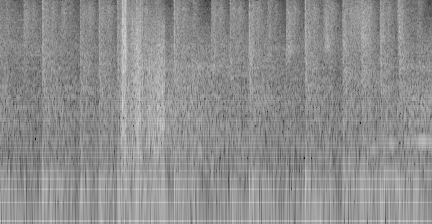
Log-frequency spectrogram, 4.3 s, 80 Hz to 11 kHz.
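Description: A single sharp firing report about a second in: the 90 mm turret gun launching a Falarick 90 guided missile, heard over background music.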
